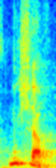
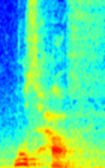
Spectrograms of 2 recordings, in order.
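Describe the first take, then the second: First: The middle consonant is a single 'sh' sound. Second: The middle has a separate 's' then 'h'. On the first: The speaker calls it wrong. "Dia tak tak perkataan mushaf pun tak pandai nak sebut. Disebut musyaf" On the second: The speaker calls it right. "Oh ya, mushaf ni Al-Quran lah"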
